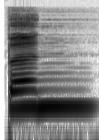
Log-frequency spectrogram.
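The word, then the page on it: ben: tone 2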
